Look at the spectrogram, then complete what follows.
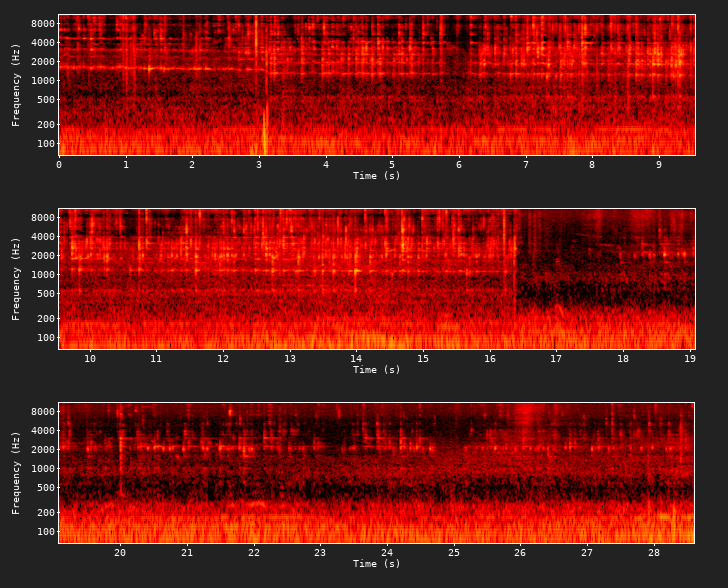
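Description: Pour-over coffee brewing: hot water trickling from a gooseneck kettle onto grounds in a paper filter, and coffee dripping into a stainless vacuum flask below. One sharp light knock about three seconds in.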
